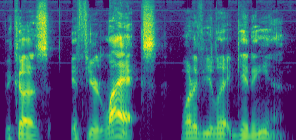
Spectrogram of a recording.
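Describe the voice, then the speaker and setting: In a local TV studio, a sheriff candidate with a Southern accent speaks at normal speed in a mid-range voice, earnest and casual, circling back over words to build his case. The sound is clean and echo-free.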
